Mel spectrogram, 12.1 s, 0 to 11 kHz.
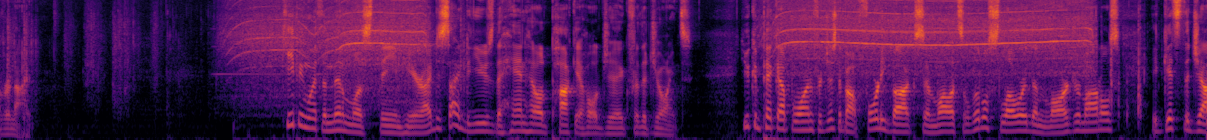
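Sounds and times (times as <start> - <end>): cordless drill whine: 2.1 - 4.4, 7.6 - 11.0.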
